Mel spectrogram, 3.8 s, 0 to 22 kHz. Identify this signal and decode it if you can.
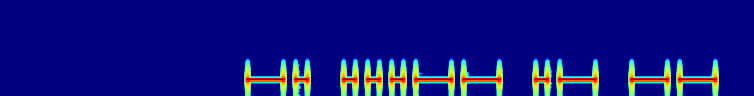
Morse code, heard as a keyed tone, about 20 wpm, 700 Hz. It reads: N3AM
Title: Easy Call Signs Repeated 3x - 20wpm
